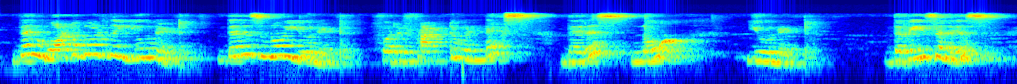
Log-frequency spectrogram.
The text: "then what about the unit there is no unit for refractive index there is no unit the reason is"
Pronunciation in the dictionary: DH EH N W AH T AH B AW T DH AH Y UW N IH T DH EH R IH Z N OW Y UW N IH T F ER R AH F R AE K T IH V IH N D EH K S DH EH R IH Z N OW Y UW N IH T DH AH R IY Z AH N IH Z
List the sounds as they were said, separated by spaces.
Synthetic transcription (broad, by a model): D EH N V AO T AH B AW T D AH Y UW N IH T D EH R IH Z N OW Y UW N IH T F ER R AH F R AE K T IH V IH N D EH K S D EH R IH Z N OW Y UW N IH T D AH R IY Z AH N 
